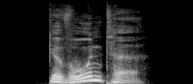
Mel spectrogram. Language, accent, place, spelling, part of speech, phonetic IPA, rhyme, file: German, Germany, Berlin, gewohnte, adjective, [ɡəˈvoːntə], -oːntə, De-gewohnte.ogg
- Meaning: inflection of gewohnt: 1. strong/mixed nominative/accusative feminine singular 2. strong nominative/accusative plural 3. weak nominative all-gender singular 4. weak accusative feminine/neuter singular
